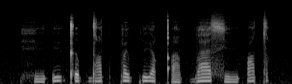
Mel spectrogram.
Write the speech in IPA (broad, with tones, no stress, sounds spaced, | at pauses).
h y˩ ʔ y˥ kʼ ə˥˩ p d ʏ˧˥ tˤ p ʏ˥˩ p ɾ y˥˩ qʼ a˩ p b a˥ s y˩ ʔ ʏ˥ tˤ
